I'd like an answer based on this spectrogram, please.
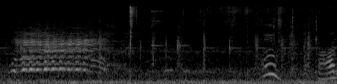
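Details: Sacrificial goat delivered for Eid al-Adha to a mosque's qurban slaughter place in Surabaya, Indonesia, eagerly eating grass; one wavering, harmonic bleat lasting about a second opens, followed by people talking and background bustle.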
